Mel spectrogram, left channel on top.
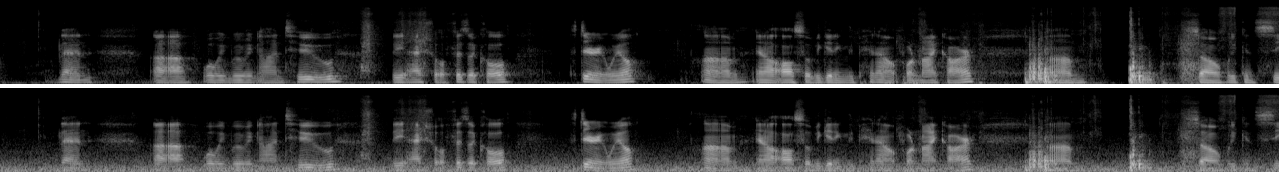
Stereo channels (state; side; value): noise; right; rumble, 6 dB below the sound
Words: Then we'll be moving on to the actual physical steering wheel. And I'll also be getting the pin out for my car, so we can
